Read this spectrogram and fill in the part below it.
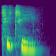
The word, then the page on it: titty: British English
